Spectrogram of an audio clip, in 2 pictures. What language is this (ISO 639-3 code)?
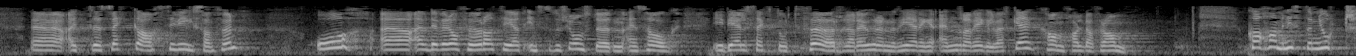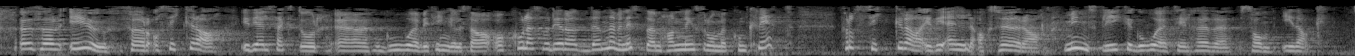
nno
